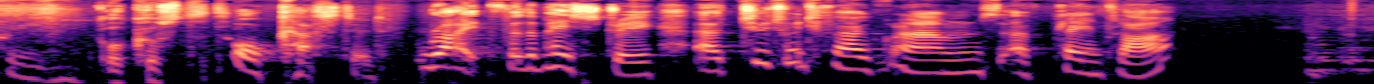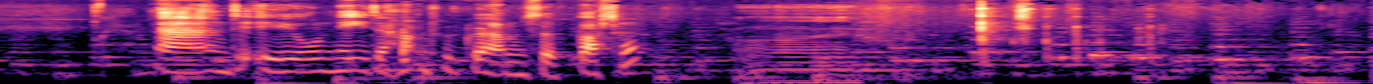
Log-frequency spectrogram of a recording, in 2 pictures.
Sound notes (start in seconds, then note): none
